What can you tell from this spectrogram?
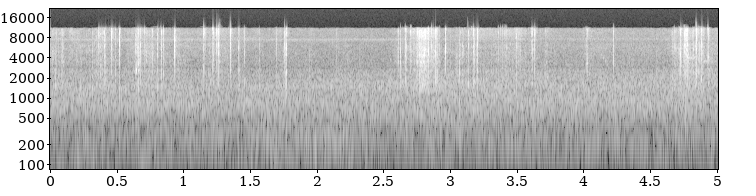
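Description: Steady rushing noise of a Class 390 Pendolino electric train approaching on the line, with scattered sharp crackles throughout.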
